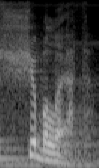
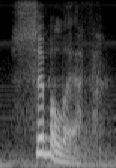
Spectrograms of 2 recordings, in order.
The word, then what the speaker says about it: Shibboleth: And if he said no, then they would say to him, say the word Shibboleth. And he would say Sibboleth, because he could not pronounce it right, and they would take him and kill him at the fords of the Jordan.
